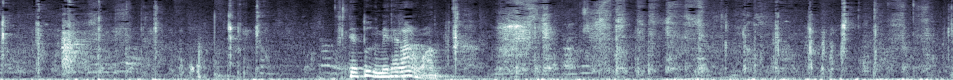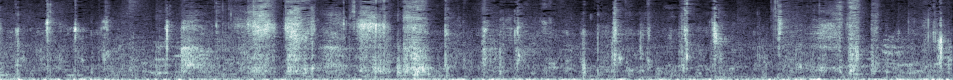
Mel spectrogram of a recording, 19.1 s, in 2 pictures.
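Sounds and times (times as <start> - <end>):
wet mouth clicks and smacks: 0.0 - 2.8, 4.4 - 19.0
biting and tearing meat: 0.0 - 19.0.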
